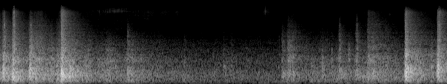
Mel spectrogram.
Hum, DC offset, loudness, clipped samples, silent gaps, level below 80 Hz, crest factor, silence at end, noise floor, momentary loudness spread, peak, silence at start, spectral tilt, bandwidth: none; under 0.1%; -22 LUFS; under 0.1%; none; -50 dBFS; 24 dB; 0 s; -42 dBFS; 24 LU; 0 dBFS; 0 s; -4.5 dB/octave; 16 kHz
